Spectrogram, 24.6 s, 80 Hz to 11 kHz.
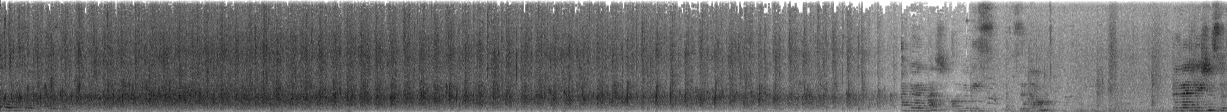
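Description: Parents and faculty giving sustained applause as first-year MBBS students of the 2023 batch enter the podium at a college ceremony; dense clapping fills most of the stretch, then fades under a speaker's voice.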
